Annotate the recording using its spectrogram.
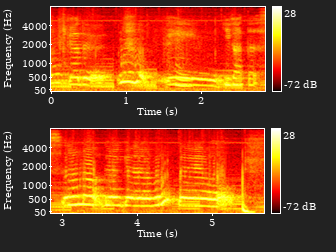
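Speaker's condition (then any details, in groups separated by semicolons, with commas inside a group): No condition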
